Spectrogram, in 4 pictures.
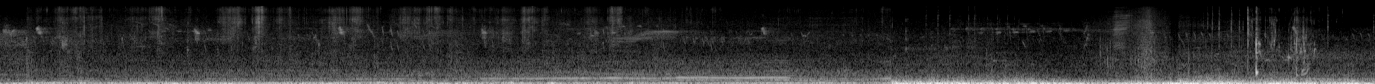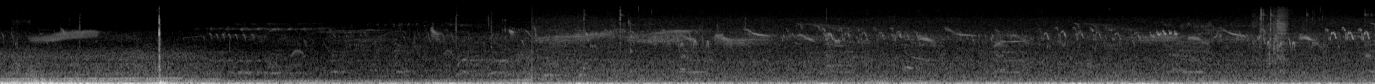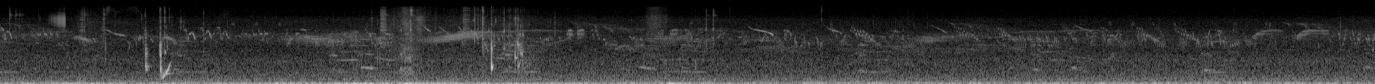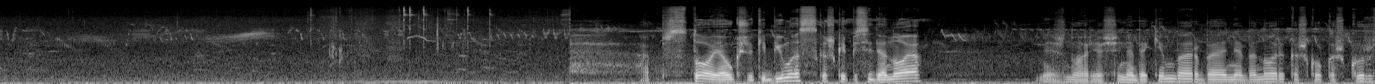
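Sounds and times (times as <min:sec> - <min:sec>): steady low rumble: 0:00.0 - 0:37.5
birds chirping: 0:00.0 - 0:55.0.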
